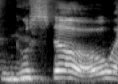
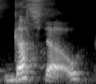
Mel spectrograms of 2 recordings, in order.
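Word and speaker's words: Gusteau: Uh then is Anton Ego Chef Gustto and of course if you pronounce it less Frenchly it's Gusto.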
